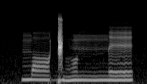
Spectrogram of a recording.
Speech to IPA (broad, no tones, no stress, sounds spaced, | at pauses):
m ɔː ɡ͡ǁ õ nː e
